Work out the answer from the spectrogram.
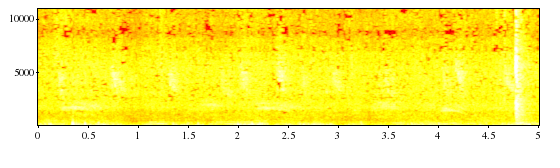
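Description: Birds chirping, short calls repeating about twice a second, over a low, irregular rumble on the microphone; one sharp click near the end.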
